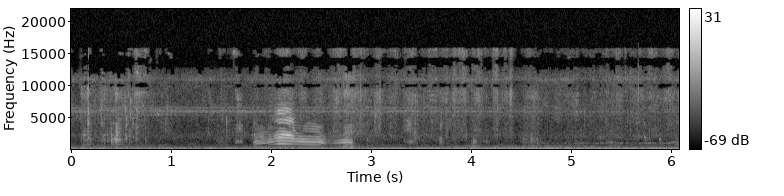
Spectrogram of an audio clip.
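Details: Feral cat meowing while being bathed: a single drawn-out, mid-pitched meow that rises and then falls, lasting under a second, over a steady low rumbling background with faint clicks.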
